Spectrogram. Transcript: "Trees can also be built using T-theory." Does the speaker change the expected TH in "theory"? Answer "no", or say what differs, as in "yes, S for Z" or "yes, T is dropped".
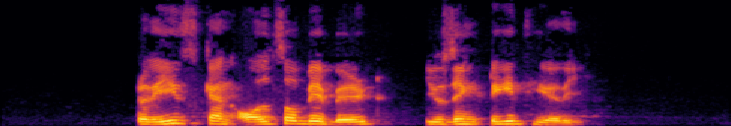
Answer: yes, T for TH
